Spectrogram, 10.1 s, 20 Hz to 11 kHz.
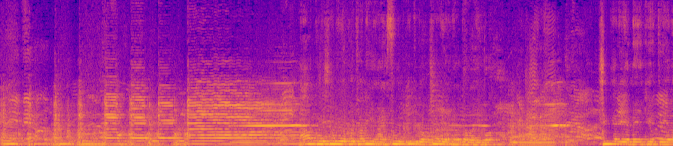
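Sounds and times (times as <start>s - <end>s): electric guitar single notes: 0.0s - 9.0s.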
